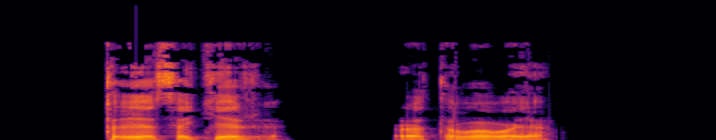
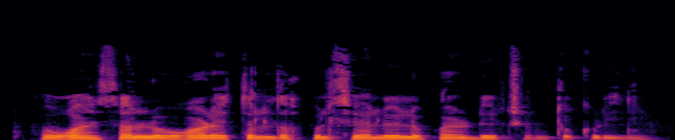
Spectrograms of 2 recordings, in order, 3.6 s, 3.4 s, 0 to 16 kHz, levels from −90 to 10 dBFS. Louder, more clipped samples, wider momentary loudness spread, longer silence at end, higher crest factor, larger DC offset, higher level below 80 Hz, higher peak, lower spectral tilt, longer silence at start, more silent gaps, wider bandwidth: first, -15 LUFS vs -22 LUFS; neither; about the same, 14 LU vs 14 LU; first, 0.85 s vs 0.15 s; about the same, 18 dB vs 16 dB; neither; first, -44 dBFS vs -72 dBFS; first, 0 dBFS vs -6 dBFS; second, -4 dB/octave vs -7 dB/octave; first, 0.55 s vs 0.2 s; first, 1.48-1.97 s vs none; first, 11.5 kHz vs 9.6 kHz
